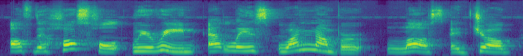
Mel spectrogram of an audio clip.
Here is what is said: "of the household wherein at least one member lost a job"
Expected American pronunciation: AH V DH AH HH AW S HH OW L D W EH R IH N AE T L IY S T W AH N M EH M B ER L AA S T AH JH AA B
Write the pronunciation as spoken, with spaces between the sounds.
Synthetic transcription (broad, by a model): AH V DH AH HH AW S HH OW L D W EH R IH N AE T L IY S T W AH N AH M B ER L AA S T AH JH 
